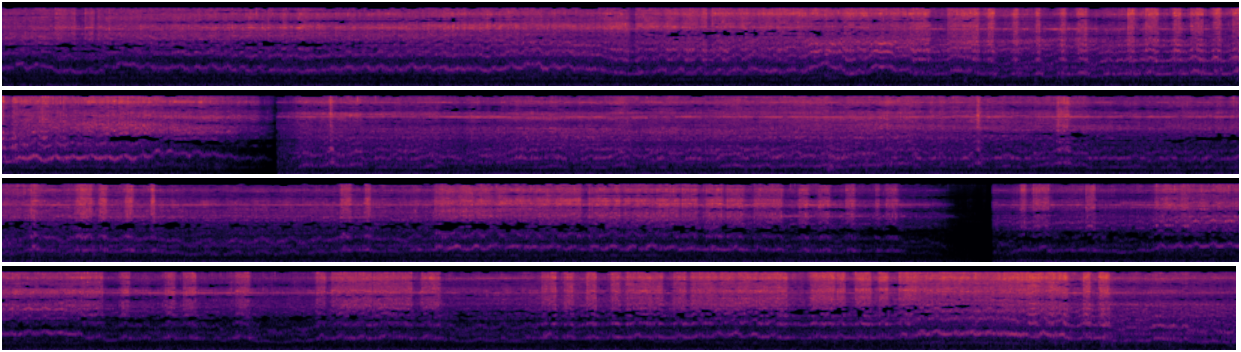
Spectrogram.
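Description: Electric motor and gearbox of a radio-controlled scale pickup truck whining, rising and falling in pitch with the throttle as it drives through mud and water. The sound cuts out briefly twice, about a third and three-quarters of the way through.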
